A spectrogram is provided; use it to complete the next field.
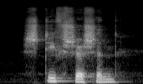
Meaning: plural of stiefzus
- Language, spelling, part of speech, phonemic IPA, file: Dutch, stiefzussen, noun, /ˈstifsʏsə(n)/, Nl-stiefzussen.ogg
